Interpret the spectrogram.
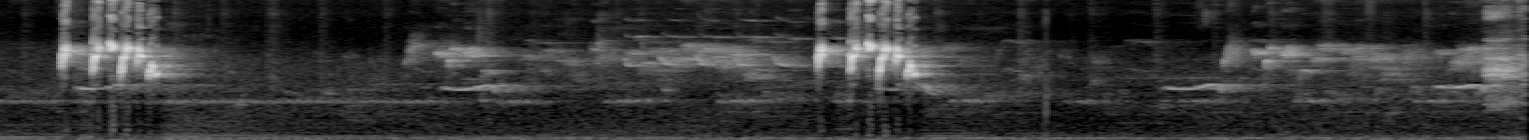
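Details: Caged Red-whiskered bulbul song used to teach young birds, with a short bright burst of rapid whistled notes repeated twice about six seconds apart, softer chattering warbles between, and a faint steady low hum.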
